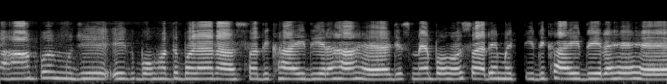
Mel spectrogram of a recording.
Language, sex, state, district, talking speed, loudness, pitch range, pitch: Hindi, female, Haryana, Charkhi Dadri, 170 wpm, -15 LUFS, 250-265 Hz, 255 Hz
